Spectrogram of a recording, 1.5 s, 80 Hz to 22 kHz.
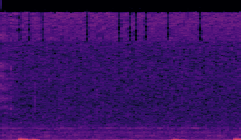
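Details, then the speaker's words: Simulated ASMR school-nurse role-play, stethoscope on the front chest during deep breaths: low, dull, regular heart thumps at about 65 a minute, judged fairly normal. "Okay. Sounds fairly normal and quite good actually."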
